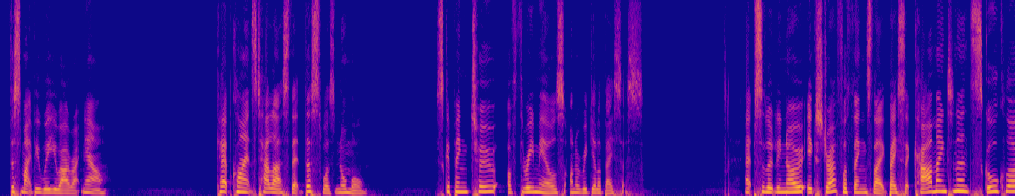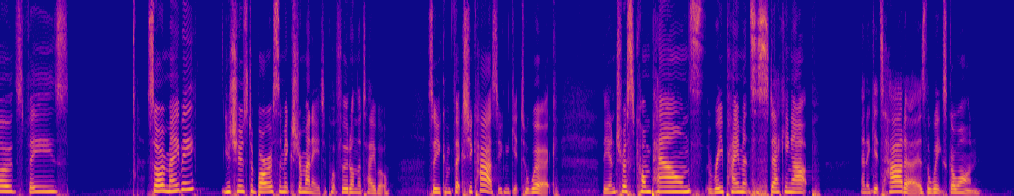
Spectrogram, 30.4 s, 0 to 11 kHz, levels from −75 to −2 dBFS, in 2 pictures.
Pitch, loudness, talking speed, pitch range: 245 Hz, -22 LUFS, 160 wpm, 210-275 Hz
